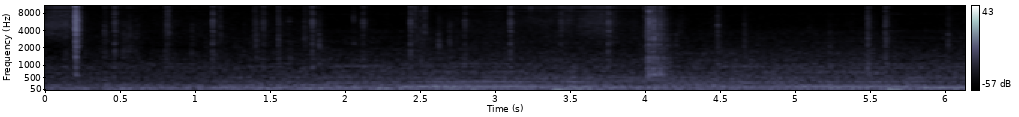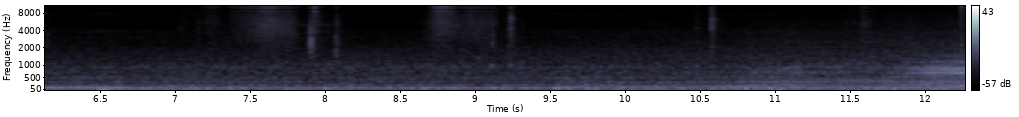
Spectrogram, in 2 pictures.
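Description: Twin-turbo 4.0-litre V8 of a 2022 Mercedes-AMG GLE 63 S heard from inside the cabin under moderate throttle while pulling onto a highway: a low engine drone over road noise, growing gradually louder, its pitch stepping with gear changes.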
